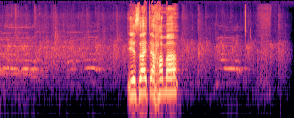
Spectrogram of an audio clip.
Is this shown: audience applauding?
yes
